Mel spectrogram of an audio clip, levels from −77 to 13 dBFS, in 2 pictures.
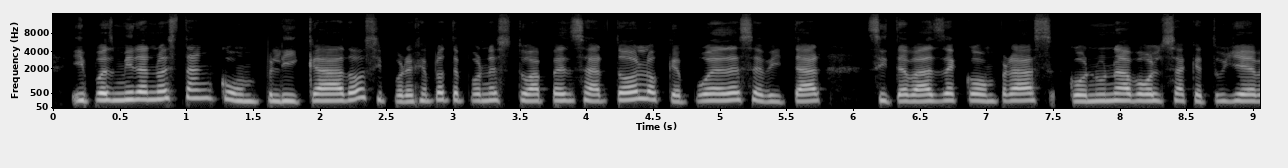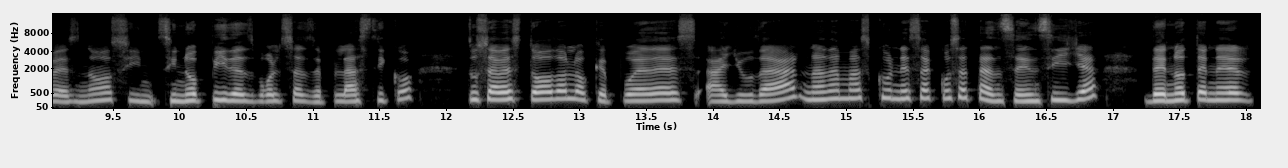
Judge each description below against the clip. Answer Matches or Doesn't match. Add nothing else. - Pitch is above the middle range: Matches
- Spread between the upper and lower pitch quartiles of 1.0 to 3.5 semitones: Matches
